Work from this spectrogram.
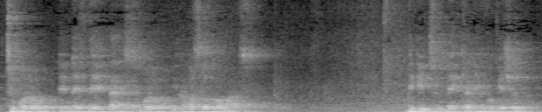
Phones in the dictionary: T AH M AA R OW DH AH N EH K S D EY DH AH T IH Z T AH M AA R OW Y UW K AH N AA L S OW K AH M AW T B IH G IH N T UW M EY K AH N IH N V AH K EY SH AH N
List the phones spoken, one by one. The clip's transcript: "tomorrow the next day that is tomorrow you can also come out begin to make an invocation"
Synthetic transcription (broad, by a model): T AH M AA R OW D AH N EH S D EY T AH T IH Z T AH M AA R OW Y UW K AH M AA S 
